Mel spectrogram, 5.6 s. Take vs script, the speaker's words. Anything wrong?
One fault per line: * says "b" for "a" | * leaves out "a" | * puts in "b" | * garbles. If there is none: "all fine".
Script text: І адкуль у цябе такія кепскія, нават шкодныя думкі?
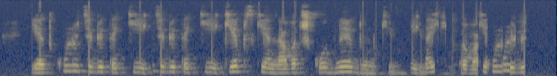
* puts in "цябе такія"
* garbles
